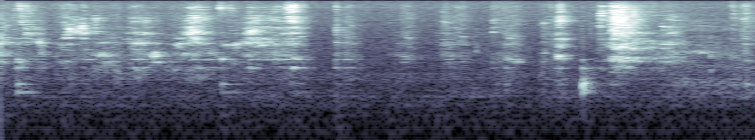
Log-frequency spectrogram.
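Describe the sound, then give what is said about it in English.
A spoon stirring chocolate and sugar in a pan, heard as a run of soft scraping and ticking strokes against the pan. The strokes come in an irregular rhythm and stay faint throughout. “the rich chocolate, the delicious sugar. And we keep stirring.”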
